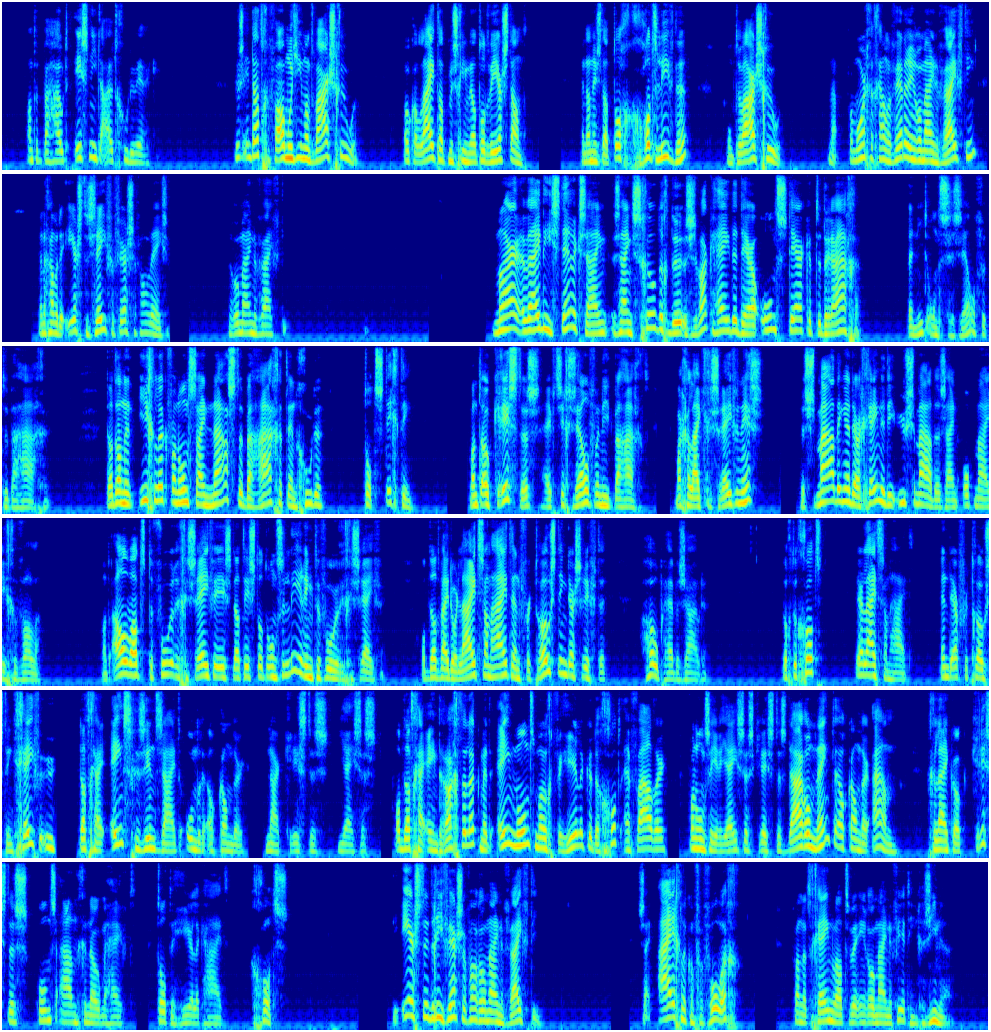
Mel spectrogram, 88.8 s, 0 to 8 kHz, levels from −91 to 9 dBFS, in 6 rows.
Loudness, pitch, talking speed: -29 LUFS, 155 Hz, 135 wpm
